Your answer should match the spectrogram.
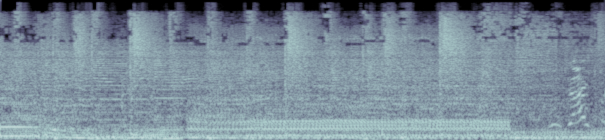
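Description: The Monster Chopper and the Hayabusa custom car pull away together, their engines droning and revving close by in a steady, loud roar, with a person talking over them.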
